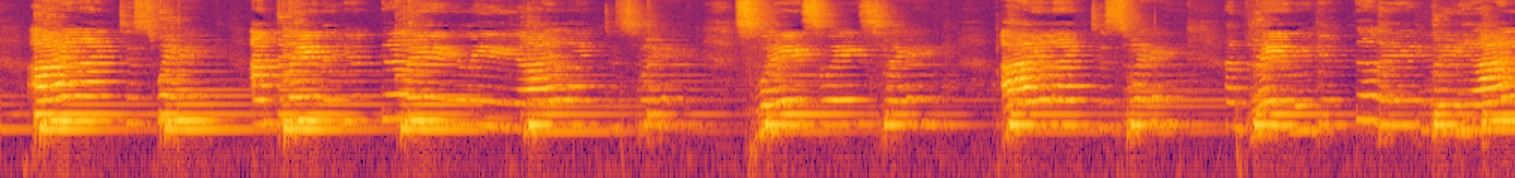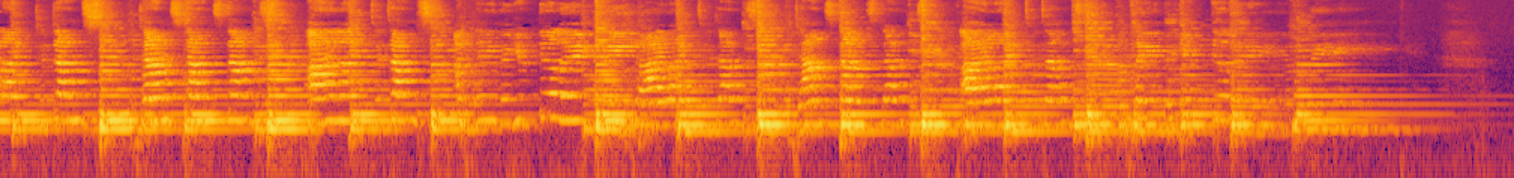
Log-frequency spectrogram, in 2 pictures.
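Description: Ukulele strummed in chords, with a woman singing along. The strums are spaced and left to ring at first, then come faster and fuller from about halfway.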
